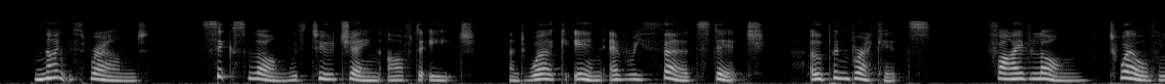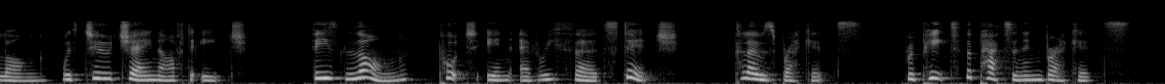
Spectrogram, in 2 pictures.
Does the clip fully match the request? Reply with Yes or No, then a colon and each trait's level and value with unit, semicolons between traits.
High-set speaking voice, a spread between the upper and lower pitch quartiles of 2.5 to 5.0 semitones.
No: high, 215 Hz; wide, 5.5 semitones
